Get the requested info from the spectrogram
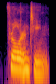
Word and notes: Florentine: Indian

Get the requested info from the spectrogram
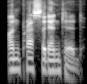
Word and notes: Unprecedented: American English

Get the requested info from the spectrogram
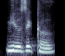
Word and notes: musical: Indian

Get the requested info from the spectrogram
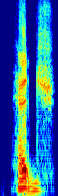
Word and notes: hedge: American English

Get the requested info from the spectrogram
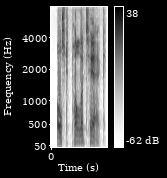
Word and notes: Ostpolitik: American English

